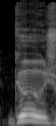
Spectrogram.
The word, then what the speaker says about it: Gouge: FYI, Gouge rhymes with rouge.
